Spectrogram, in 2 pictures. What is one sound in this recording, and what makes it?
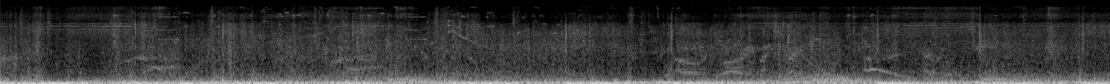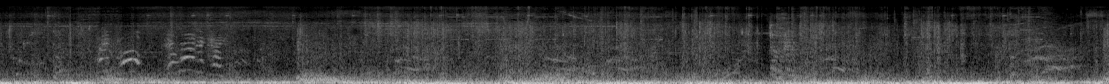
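Heavy explosions boom and rumble.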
